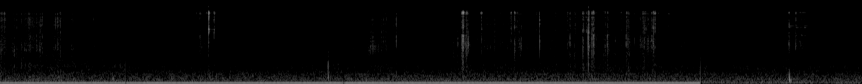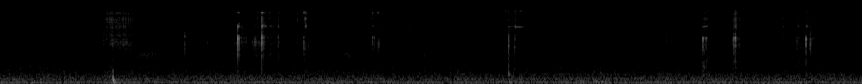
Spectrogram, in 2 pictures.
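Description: Faint, scattered clicks and clinks of toy horse figures and a miniature metal feed bucket being handled and set down. A low steady hum underneath stops abruptly about seven seconds in.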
